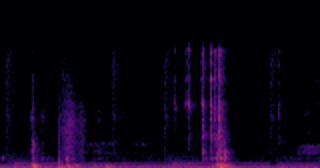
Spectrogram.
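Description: Background music with a few sharp plastic clicks and knocks, the loudest about one and a half seconds in. A tall RAM module is being pressed toward its slot and knocking against the stock CPU cooler: it is too bulky to fit beside it.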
